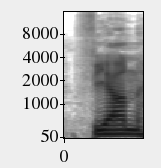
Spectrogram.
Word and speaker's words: Fionn: Aussie stadium announcers, Caribbean commentators, and the whole shebang in between have been saying his name as two syllables, and I'd love to hear one person just say Fionn properly.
